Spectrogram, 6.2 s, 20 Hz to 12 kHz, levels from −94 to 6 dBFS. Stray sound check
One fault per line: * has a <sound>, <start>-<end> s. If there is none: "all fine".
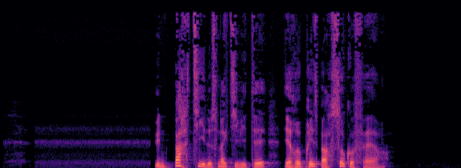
all fine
